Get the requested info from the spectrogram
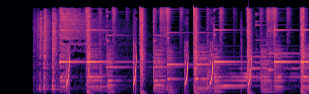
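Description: Light, bouncy jingle for an animated channel bumper, with dings, clicks and several quick upward-sliding pops. It starts after a brief silence about half a second in.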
